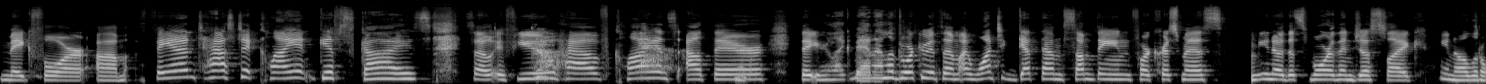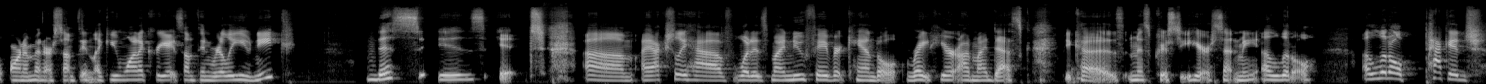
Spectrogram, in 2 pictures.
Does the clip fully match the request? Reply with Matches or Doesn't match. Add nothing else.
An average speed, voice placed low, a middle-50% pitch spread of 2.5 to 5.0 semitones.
Doesn't match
